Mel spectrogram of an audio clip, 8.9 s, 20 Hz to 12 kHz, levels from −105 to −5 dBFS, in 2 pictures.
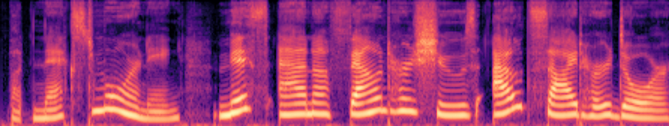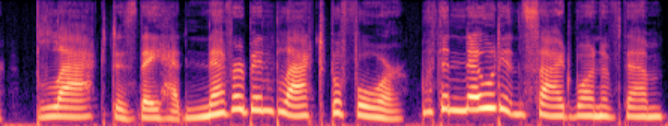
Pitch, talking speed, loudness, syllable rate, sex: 245 Hz, 175 wpm, -18 LUFS, 4.7 syllables/s, female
